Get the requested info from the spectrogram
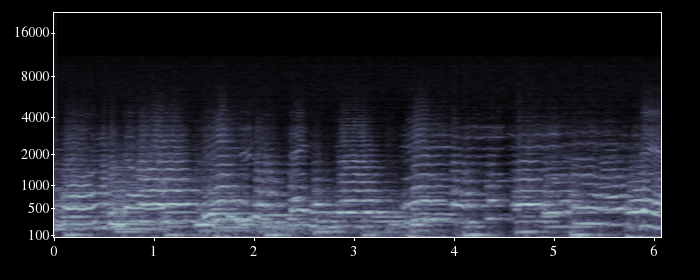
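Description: Orchestral cartoon score with brass to the fore, playing a bouncy tune over a steady bass beat of about two notes a second.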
